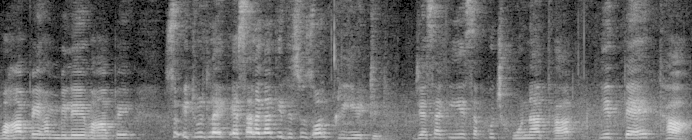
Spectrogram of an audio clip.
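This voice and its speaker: With a high pitch, ordinary pitch variation and a moderate pace, a woman speaks over light background noise with audible room echo. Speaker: interviewee, spouse of an actor. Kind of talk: interview answer. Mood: warm, storytelling. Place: home room.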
